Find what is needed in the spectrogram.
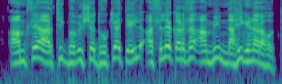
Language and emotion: Marathi, angry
